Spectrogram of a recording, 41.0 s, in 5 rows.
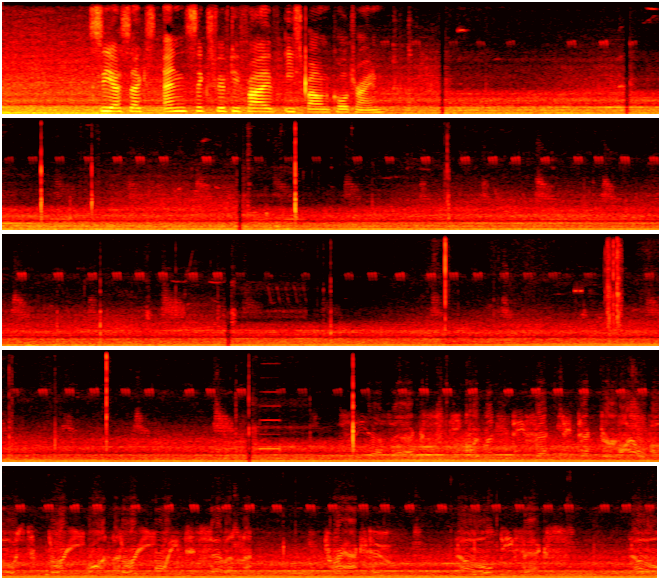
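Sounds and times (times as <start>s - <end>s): freight train cars rolling past: 0.0s - 18.2s
constant low hum: 0.0s - 41.0s
sharp clicks: 23.6s - 26.1s.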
